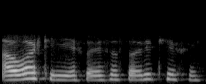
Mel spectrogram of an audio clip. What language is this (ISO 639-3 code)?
kas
